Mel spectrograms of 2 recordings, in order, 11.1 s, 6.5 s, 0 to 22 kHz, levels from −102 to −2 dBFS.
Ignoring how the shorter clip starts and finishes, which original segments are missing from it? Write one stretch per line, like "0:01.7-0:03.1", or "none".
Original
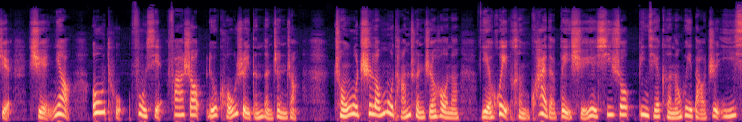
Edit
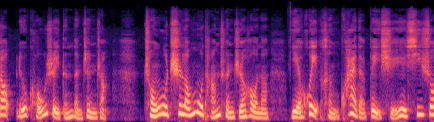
none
